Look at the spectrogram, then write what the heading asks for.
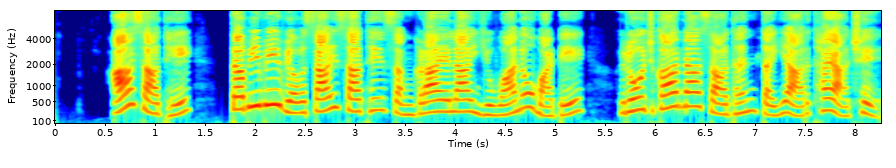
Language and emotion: Gujarati, neutral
